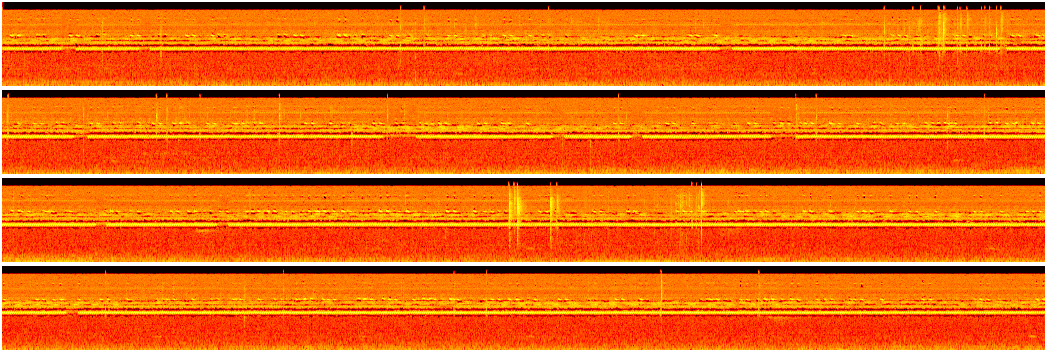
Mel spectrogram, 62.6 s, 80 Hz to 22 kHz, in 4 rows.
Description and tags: Woy Woy Nightlife
Sounds of the natural nightlife in Woy Woy, NSW, Australia. Crickets, birds and atmospheric background noise. Recorded on Olympus LS10, sometime around midnight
